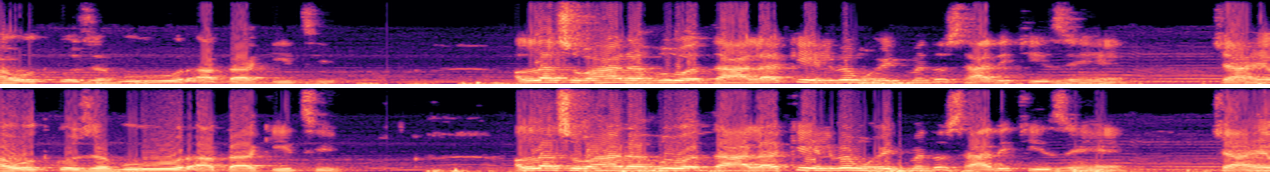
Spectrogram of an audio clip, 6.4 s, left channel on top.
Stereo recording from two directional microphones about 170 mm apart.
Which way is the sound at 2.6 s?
25° right (ahead or behind).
